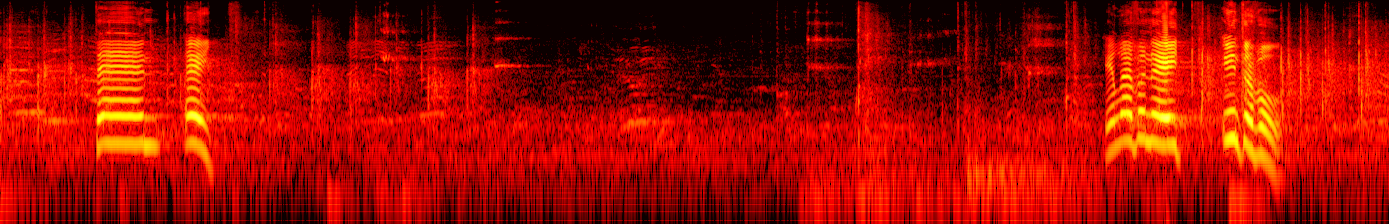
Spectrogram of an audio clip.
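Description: Players shout loudly in a large echoing hall.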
